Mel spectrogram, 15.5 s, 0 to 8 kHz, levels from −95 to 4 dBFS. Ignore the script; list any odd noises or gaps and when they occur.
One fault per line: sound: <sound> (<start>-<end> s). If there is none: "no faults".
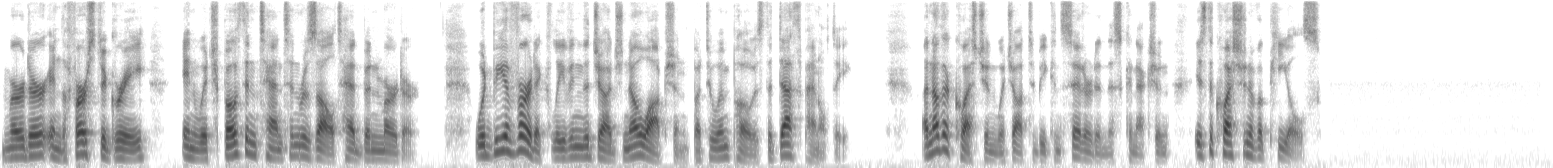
no faults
